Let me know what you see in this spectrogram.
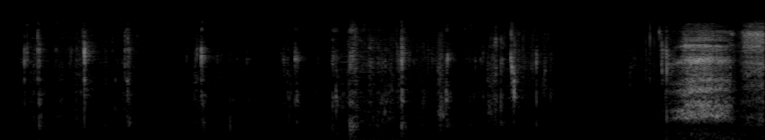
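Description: Faint close-up chewing of boneless spicy sauced fried chicken: soft, scattered mouth clicks every half second or so. Near the end there is a short, louder rushing noise.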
